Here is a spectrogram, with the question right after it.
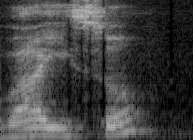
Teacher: esta yod va a influir sobre la A, como ya hemos dicho, cerrándola en un punto de su articulación, es decir, achicando el espacio, y por lo tanto la A va a mutar en E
